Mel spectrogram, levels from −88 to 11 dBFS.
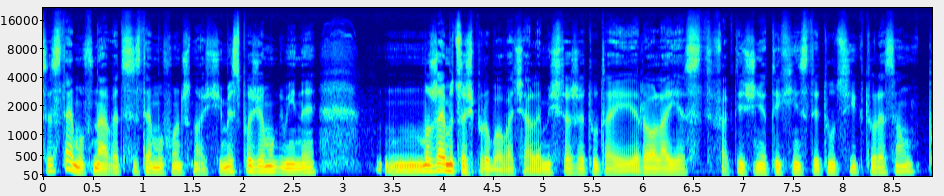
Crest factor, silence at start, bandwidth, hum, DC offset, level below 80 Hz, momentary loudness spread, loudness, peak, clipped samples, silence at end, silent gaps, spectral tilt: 20 dB; 0 s; 19.5 kHz; none; under 0.1%; -70 dBFS; 10 LU; -25 LUFS; -6 dBFS; under 0.1%; 0.2 s; none; -5.5 dB/octave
